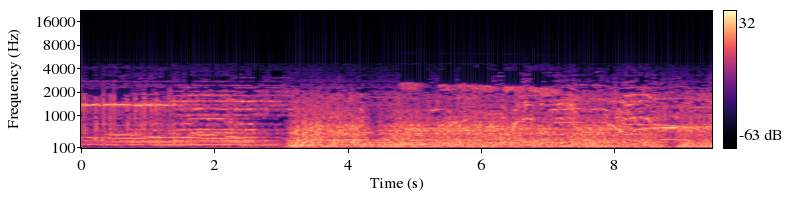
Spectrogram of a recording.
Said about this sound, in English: Sentry post number 4 reporting. Explosion and fire. Explosion and fire in destroyer dry dock. Sag Island Shipyard! Sag Island Shipyard!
